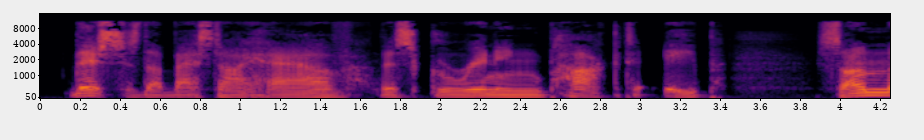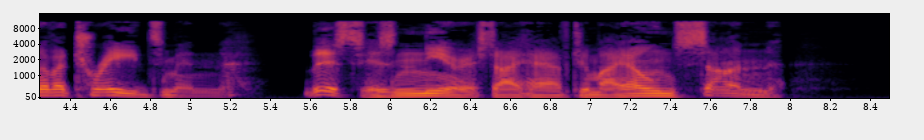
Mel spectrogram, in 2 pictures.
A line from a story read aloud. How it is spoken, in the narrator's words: he grow impatient with his nephew, and he said bitterly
